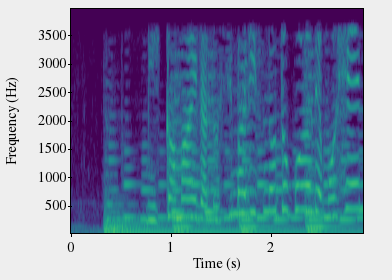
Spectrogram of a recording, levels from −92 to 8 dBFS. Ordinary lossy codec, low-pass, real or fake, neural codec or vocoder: none; 3.6 kHz; real; none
